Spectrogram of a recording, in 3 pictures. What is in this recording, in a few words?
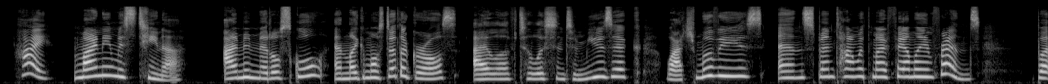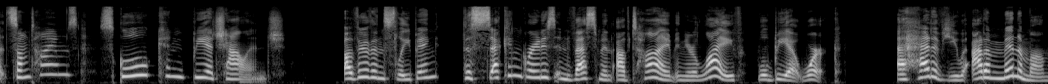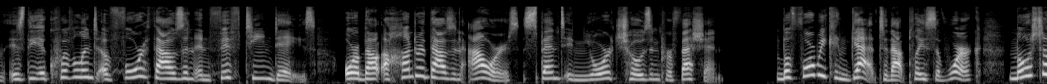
elearning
